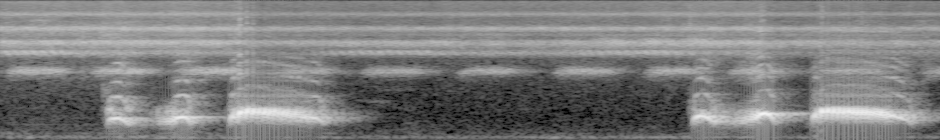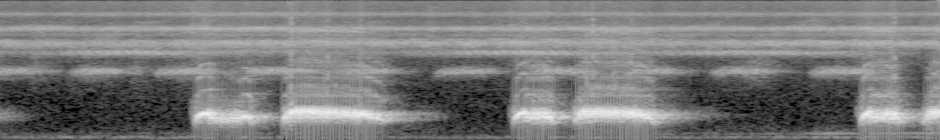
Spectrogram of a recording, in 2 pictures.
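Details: Spotted dove played as a night lure call, a locally kept cage bird prized for its melodious voice, giving repeated low hollow coos in short phrases of three to four notes, each phrase separated by about two seconds of quiet.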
